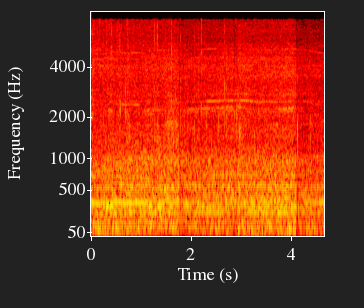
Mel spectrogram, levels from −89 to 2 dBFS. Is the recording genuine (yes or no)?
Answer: yes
